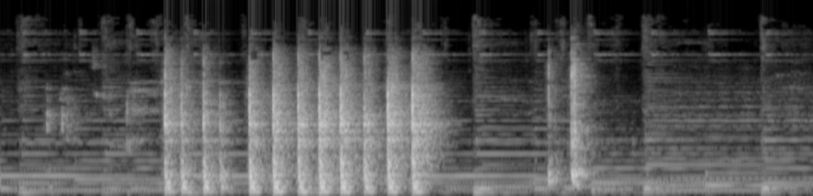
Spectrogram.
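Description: A long metal spoon knocking rapidly against the wall of a plastic fermenting bucket as the must is stirred, about six knocks a second for two seconds, then two more clacks a moment later. Background music plays throughout.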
